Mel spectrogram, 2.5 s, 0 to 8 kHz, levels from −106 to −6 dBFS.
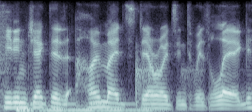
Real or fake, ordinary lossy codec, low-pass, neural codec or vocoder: real; Opus, 24 kbps; 7.2 kHz; none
